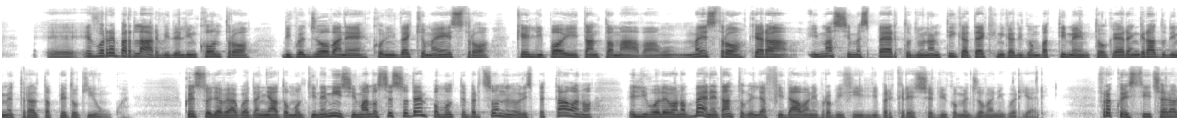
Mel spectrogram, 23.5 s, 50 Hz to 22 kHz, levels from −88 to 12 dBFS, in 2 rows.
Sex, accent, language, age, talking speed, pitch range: male, native, Italian, 40-59, 180 wpm, 125-170 Hz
